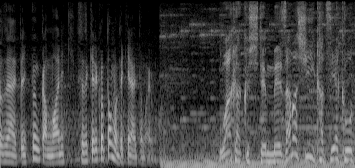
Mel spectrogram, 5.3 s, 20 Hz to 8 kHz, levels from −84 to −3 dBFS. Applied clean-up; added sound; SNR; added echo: none; none; none; none.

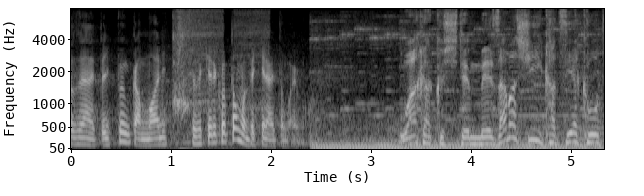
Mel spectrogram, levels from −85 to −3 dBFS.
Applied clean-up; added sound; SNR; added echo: none; Drill; 11 dB; none.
